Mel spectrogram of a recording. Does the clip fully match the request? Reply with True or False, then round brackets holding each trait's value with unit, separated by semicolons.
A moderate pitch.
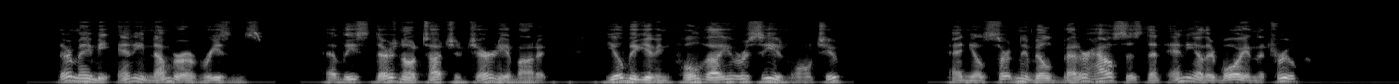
False (105 Hz)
